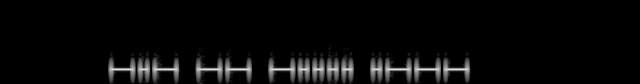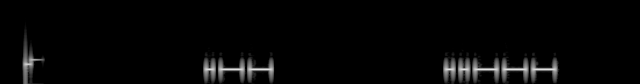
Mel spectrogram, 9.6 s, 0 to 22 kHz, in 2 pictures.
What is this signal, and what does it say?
Morse code, heard as a keyed tone, about 22 wpm, spaced as for 13 wpm, 700 Hz. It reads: KM6J W2
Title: USA Call Signs - 8x Character Spacing - 22wpm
